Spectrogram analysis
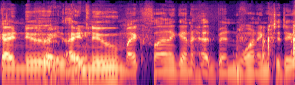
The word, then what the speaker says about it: Flanagan: 16th we watched mike flunagoon's uh hush why can't you just say his name is flanagan it's mike flanagan yes because mike flunagoon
